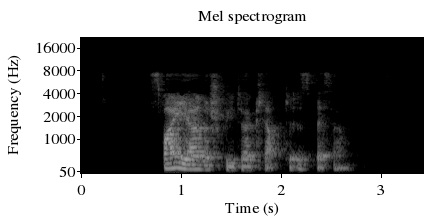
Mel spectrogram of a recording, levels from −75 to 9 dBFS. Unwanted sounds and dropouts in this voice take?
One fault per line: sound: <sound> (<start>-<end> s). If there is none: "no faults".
no faults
